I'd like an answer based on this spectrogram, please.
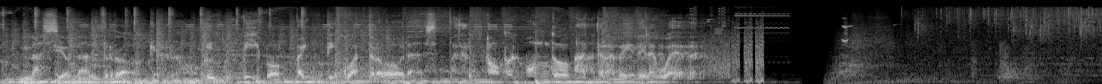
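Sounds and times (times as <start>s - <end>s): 
speech: 0.3s - 7.0s
shower water running: 8.3s - 11.0s.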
